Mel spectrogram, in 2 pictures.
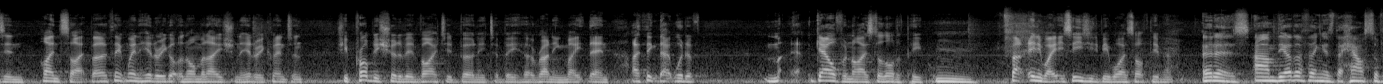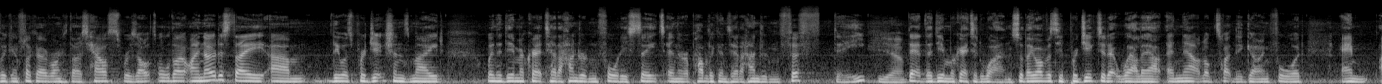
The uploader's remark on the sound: Broadcast live from Ombrellitos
